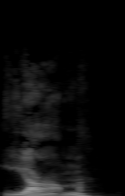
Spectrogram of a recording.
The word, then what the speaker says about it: yom: And I said, well, the Hebrew word for day is yom. We would spell it Y-O-M.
